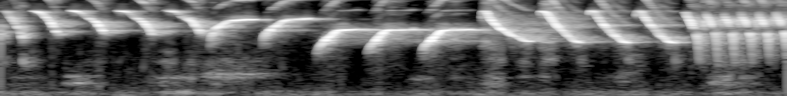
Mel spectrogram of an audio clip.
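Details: Local canary song used as a lure for other songbirds: rapid upswept chirps in quick succession, then downward slurs and a closing rapid trill.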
